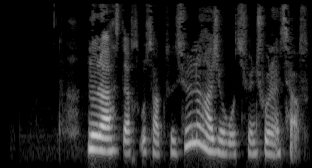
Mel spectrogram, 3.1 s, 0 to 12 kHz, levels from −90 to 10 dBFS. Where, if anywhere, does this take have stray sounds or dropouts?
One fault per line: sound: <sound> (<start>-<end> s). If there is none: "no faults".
no faults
